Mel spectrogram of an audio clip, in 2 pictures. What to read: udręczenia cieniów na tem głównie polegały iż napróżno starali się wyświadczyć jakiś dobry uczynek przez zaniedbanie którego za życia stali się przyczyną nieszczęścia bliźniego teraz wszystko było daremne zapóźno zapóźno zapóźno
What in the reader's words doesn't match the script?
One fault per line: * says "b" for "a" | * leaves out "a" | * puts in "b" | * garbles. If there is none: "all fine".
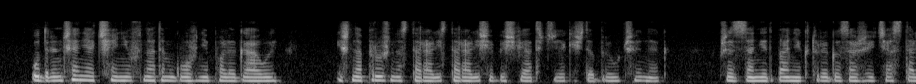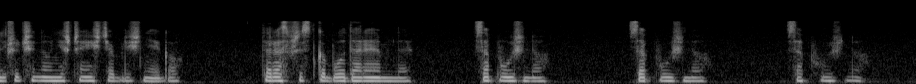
* puts in "starali"
* leaves out "się"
